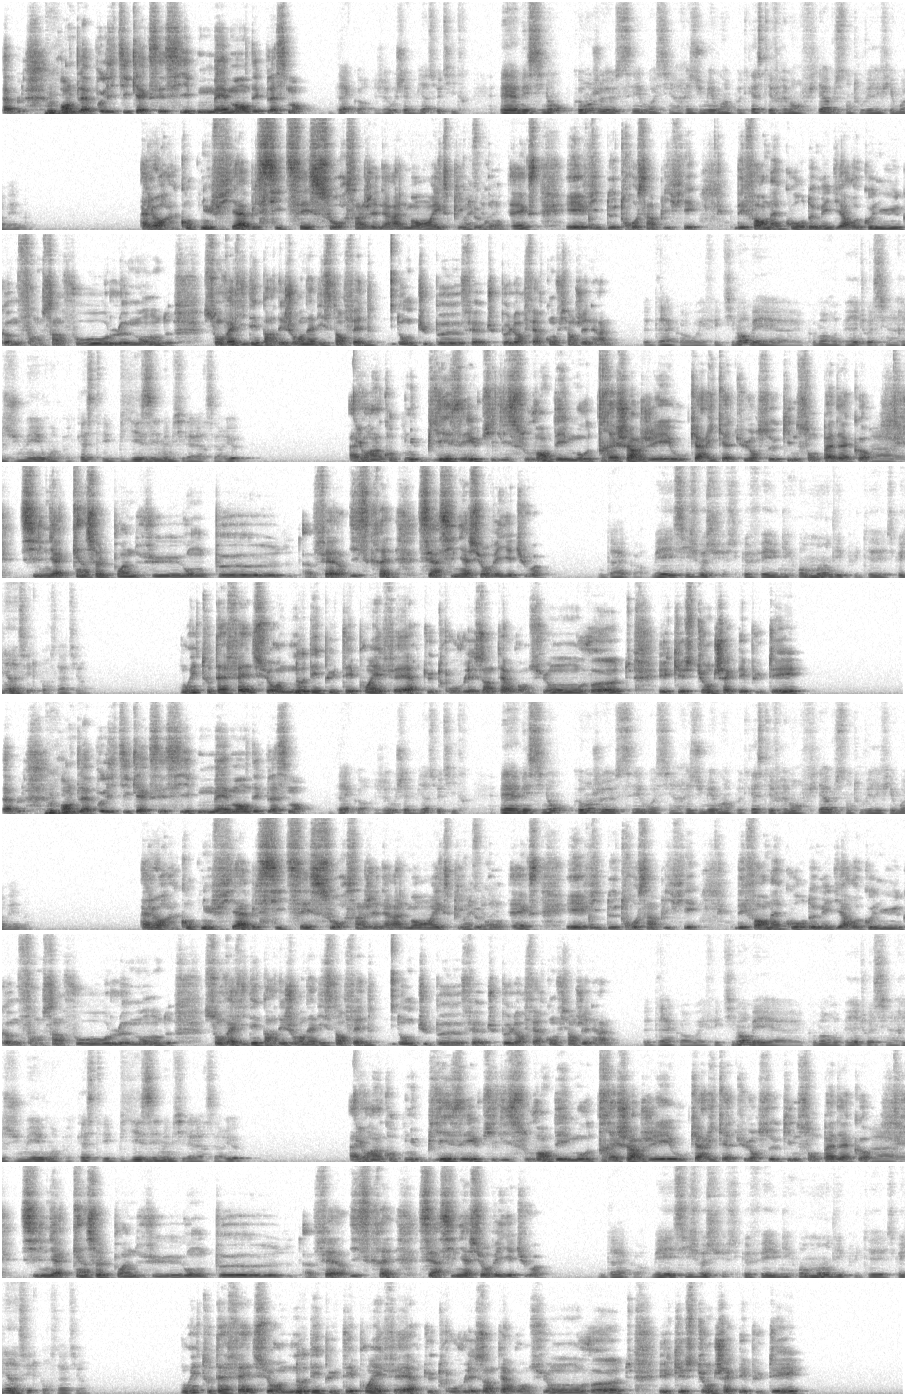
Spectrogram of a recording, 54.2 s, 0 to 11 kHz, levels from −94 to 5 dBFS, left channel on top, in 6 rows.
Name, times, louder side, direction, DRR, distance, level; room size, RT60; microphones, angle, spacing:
voice 1, 0.0-3.0 10.4-21.7 22.0-24.1 30.6-41.5 46.9-53.1, left 1 dB, 65° left, 0.8 m, -27 dB
voice 2, 3.4-4.5 5.0-9.3 13.6-14.0 21.7-21.8 24.5-29.5 35.8-36.1 42.1-46.0, right 1 dB, 10° left, 0.8 m, -32 dB
2.7 x 2.1 x 3.0 m
head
